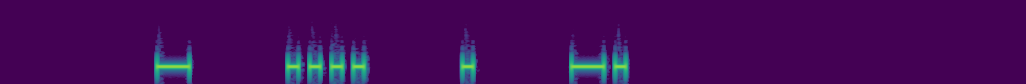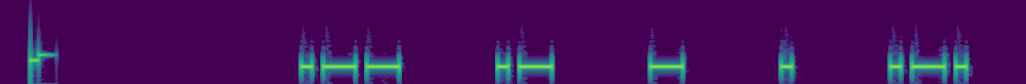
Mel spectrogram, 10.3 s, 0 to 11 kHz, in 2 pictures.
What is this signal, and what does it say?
Morse code, heard as a keyed tone, about 22 wpm, spaced as for 12 wpm, 700 Hz. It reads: THEN WATER
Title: 3x Character Spacing - Top 100 Words - 22wpm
